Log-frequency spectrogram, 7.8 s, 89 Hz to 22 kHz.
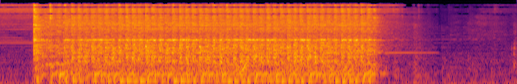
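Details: Rebuilt aluminum 5.3 LS, turbo, for a 2014 Dodge Grand Caravan rear-drive conversion, first start: starter spins it steadily at three-plus beats a second for five seconds, never fires; harness wiring fault. Crank, no start.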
